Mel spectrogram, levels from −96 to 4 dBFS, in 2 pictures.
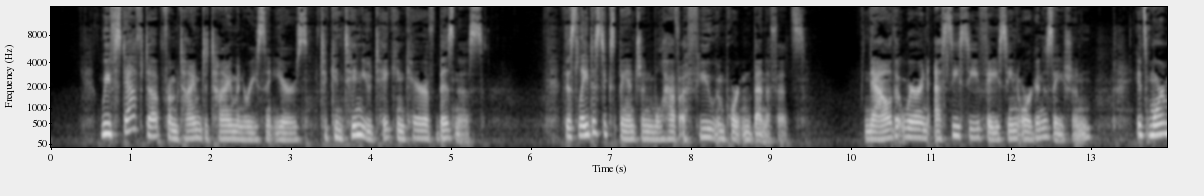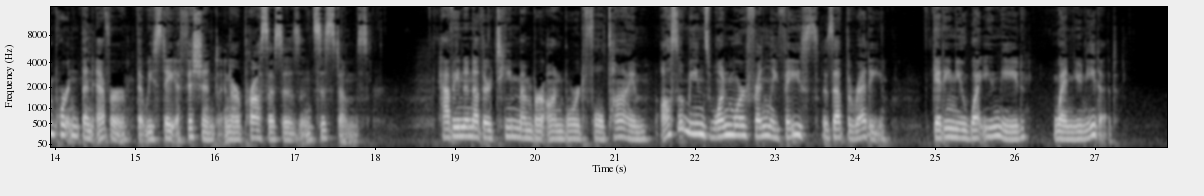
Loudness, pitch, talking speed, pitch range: -22 LUFS, 170 Hz, 155 wpm, 145-205 Hz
